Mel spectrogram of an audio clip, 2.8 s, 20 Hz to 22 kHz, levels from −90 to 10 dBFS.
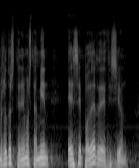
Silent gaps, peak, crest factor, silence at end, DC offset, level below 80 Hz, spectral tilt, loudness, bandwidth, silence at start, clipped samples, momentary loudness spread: none; -12 dBFS; 14 dB; 0.25 s; under 0.1%; -44 dBFS; -8 dB/octave; -27 LUFS; 10.5 kHz; 0 s; under 0.1%; 9 LU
